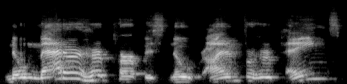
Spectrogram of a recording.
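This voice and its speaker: A man's voice: on the high side, sing-song, takes it slowly, bright, forceful tone, slightly rough, rough recording. A man narrating rhyming comic verse live, in a theatrical, emphatic, sing-song manner. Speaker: performer, narrator.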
